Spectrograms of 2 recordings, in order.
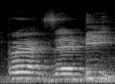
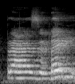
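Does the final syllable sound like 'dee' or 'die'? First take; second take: dee; die. First: The final syllable ends with an 'ee' vowel. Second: The final syllable ends with an 'eye' vowel. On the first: The speaker calls it right. "డివై డి అంటాం కదా" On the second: The speaker calls it wrong. "ట్రా జే డై అనం కదా"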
